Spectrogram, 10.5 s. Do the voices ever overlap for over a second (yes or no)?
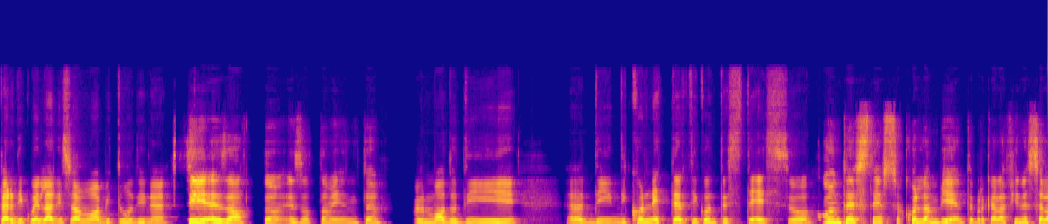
no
